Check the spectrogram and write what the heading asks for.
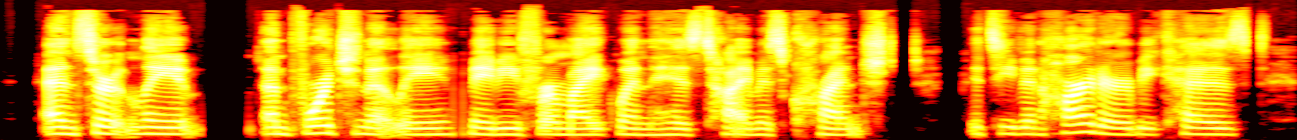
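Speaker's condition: No condition

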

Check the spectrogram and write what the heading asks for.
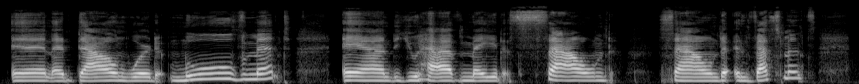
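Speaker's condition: Stutter; stutters while hosting podcast, not seen as a problem; repeated words, prolonged sounds

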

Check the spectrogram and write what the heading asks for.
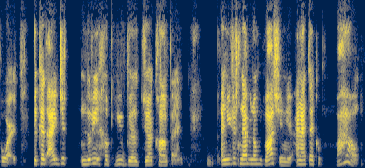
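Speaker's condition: Deafness, acquired at age 4 due to infection

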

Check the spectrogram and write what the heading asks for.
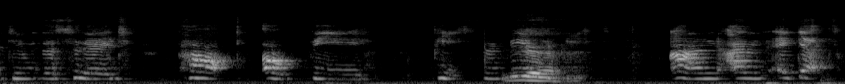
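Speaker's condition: Cerebral palsy

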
